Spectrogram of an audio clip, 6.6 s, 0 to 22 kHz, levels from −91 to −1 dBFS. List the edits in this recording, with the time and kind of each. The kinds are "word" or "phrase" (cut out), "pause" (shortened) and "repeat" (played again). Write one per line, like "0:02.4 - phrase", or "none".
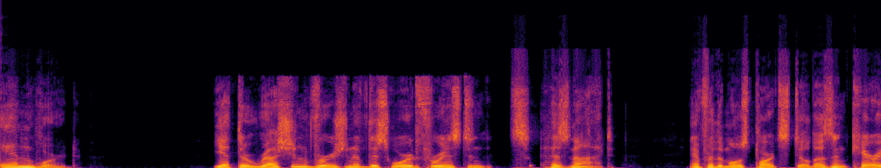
none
